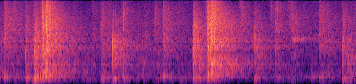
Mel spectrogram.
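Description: A squash ball struck by a racket and cracking off the front wall, over and over, each hit ringing in the bare walled court. The loudest hits come about a second in and about four seconds in, and there is a short squeak just before six seconds.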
